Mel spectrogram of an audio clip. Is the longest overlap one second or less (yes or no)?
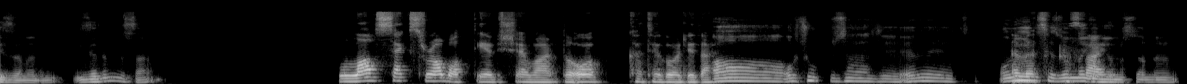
no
